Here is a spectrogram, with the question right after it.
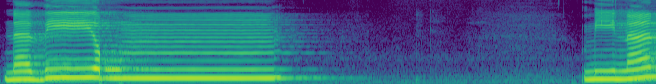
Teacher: Karena ada tanwin dhammah menghadapi huruf mim. Cara bacanya tanwin ini dimasukkan ke mim disertai dengung. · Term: idgham bidunah, idgham bi gunnah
